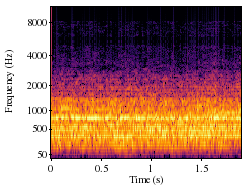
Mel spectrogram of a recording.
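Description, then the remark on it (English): A steady, loud rumble of a subway train running continuously through an underground station, with a dense roar and a faint metallic whine riding on top, unbroken throughout. “And between the subway trains and the soft cluckings of the mob, a man in a brown, ready-made suit shouldered his way.”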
